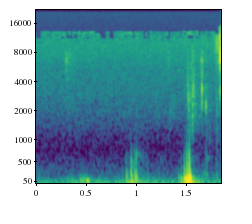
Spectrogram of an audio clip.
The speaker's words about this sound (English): Having like a wine standoff right now. We're both holding the glass. We both really want to take a sip. Three, two, one, go.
